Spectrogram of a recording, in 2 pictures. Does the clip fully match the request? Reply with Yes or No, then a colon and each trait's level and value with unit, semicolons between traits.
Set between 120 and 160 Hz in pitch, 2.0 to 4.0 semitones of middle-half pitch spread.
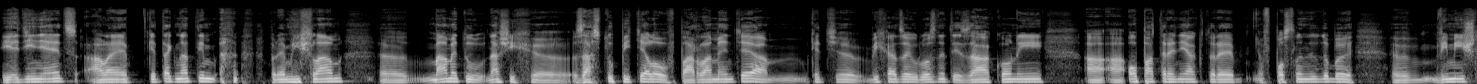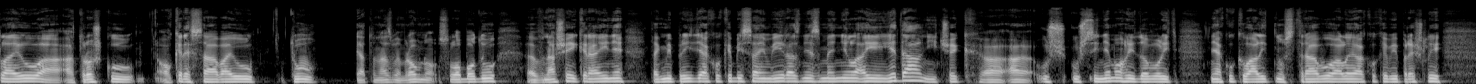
Yes: low, 125 Hz; average, 2.9 semitones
